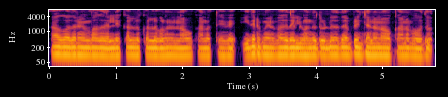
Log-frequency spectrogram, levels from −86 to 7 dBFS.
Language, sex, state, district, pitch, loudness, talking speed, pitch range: Kannada, male, Karnataka, Koppal, 105 Hz, -14 LUFS, 155 wpm, 100-105 Hz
